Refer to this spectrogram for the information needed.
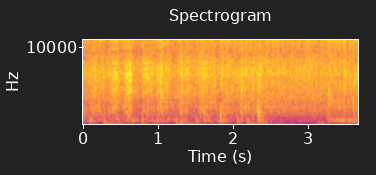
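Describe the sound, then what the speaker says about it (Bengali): Spices sizzling in a pan for a kachki fish chorchori, a steady close hiss broken by rhythmic stirring scrapes and light clinks of the spoon against the pan, with no voices. "মশলা ভাজা হোক"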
